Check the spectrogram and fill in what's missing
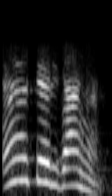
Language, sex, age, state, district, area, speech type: Tamil, female, 45-60, Tamil Nadu, Erode, rural, conversation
